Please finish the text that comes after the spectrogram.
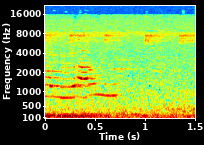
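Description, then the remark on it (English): Romeo, an outdoor cat, gives a single drawn-out meow, clear, with a bright harmonic tone that rises slightly and then trails off over a low, steady background rumble. “Romeo the cat is here.”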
